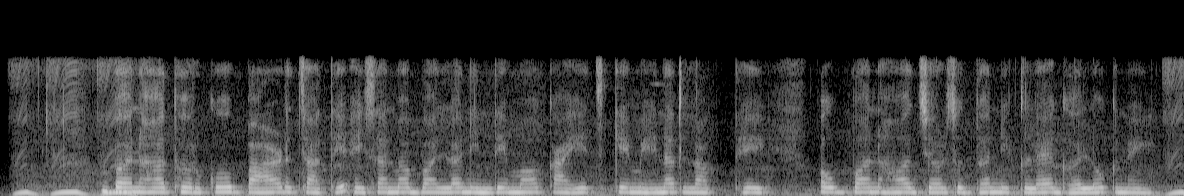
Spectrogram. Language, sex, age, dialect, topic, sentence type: Chhattisgarhi, female, 18-24, Western/Budati/Khatahi, agriculture, statement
